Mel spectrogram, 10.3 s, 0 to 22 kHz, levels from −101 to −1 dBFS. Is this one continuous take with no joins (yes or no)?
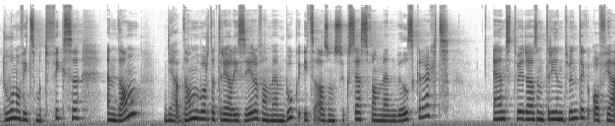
yes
